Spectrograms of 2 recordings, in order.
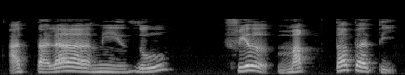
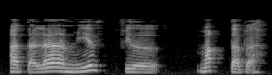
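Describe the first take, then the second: First: Every word ending is pronounced with its vowel. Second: The word endings are cut off without vowels. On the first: "dibaca berharokat semua" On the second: "kalau disukunkan"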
